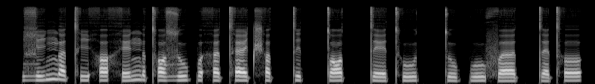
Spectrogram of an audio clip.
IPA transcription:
ɮiŋɜtʰihʌ heŋətʰɔ zupəhɜ tʰɛt͡ʃʰʌtːi tːɔ tːe tʰutːu pu fɜtːɛtʰɤ

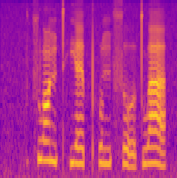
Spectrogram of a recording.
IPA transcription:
t͡swɑ˥˩ŋt̪ʰjɛ˧˥pʰʊ˧˥ŋ so̰˨˩ʊ̯t̪wä˥˩

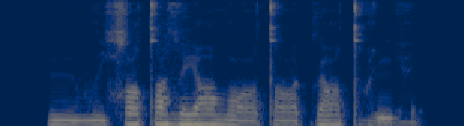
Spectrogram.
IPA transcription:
ɨː˨vɨ˨ ɕi˦tˤu˦ zeː˦ ðˤœː˨ tˤuː˨kœː˦tˤe̤˦˨ ɲɛ̤˨

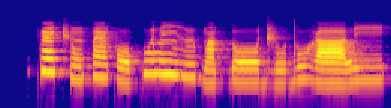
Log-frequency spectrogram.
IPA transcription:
kɛ̃˦ t͡ʃũ˨ pɛ̃˧ko˨ kʷɨ˦lĩ˦ ɣɨ˦bã˨t ɗoː˨d͡ʒu˨ du˦ɣaː˧liː˦

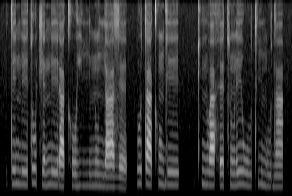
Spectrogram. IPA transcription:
te˨˦ŋeː˨to˦t͡ʃɛ˨ ŋeː˦˨ɾa˨ kʰo˨jiː˨ nũ˨ɲaː˨ zɛ˨ | ʊ˦ta˦˨kʰũ˦ɡeː˦ | kʰĩ˨βa˨hɛ˨ t͡sũ˨ ɾeː˦wu˨tʰi˦mu˨ dã˦

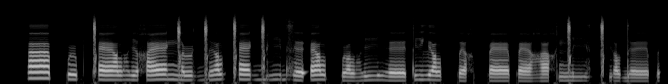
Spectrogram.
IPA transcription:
aː˥pːə˞˨p ǀæː˨lˠɦi˩χæː˦ ŋ͡ǀə˞˨ ɡ͡ǀɛ˥lˠǀæ˥ ɡ͡ǀiː˦dzɛ˨ʔæ˥lˠ pːə˞˩lˠɦiː˦ɦɛː˨ ti˥lʲa˦lˠ pːɛ˩χpːæː˨ pæ˩ʁa˨χ ŋ͡ǀiː˨zǀʰi˩lˠdɛː˩p

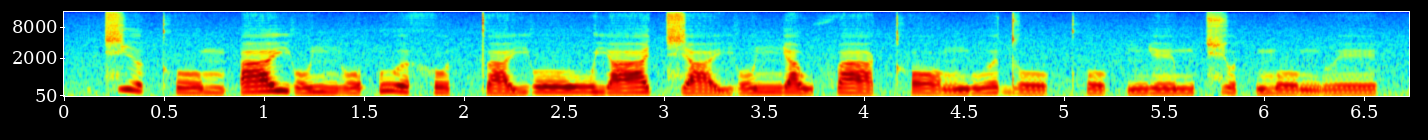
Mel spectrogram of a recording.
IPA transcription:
t͡ɕi˥˨ə̯kʰoː˩mʔaː˧˥ jo˩˧ɲo˩ʔu˥˨ə̯ho˧˩t̚ t̪a˩joː˧w jaː˧˥t͡ɕaː˧˩ jo˧˥ɲa˥˨wfaː˥˨kʰɔː˥˨ ŋu˧˥ə̯doː˧˩ kʰo˧˩k̚ɲeː˧mt͡ɕo˥˨t̚ moː˧˩ŋ ʋe˧

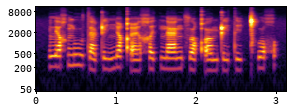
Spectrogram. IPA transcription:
le˧˥χŋuː˥˨tæ˩ ʈi˧˩˧ŋi˥˨qʼiː˩ χi˧˩˧tnæː˧˥ŋ su˩qʼuː˩ŋ ʈi˩ti˩˥ǀʰu˧˥χ

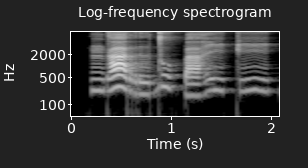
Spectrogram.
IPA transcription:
ŋɡa˧˥˧rɨ˩du˥˨k͡pa˩ ɦi˥˨ki˧˥˧

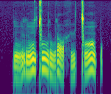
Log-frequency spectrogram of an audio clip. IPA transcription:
ɾũ˨˩˦rũ˧˥˧ǀu˥˧ ɾu˨˩˦ɾɔ˨˩˦hɨ˩˧˩ ǀɔ̃˧˥˧p

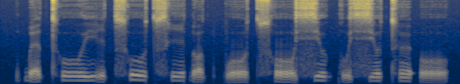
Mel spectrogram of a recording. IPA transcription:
ɓɛ̰tʰuːjḭt͡sʰu t͡sʰiɗɔ̰tpo̰ t͡sʰo̰ sʲukṵ sʲotʰøʔo̰

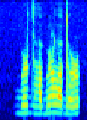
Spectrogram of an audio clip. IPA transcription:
bɵɭ dʱabɨɭ lˠɵdoɭ

